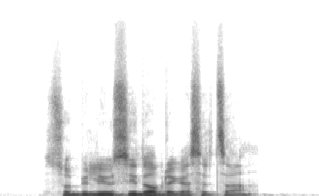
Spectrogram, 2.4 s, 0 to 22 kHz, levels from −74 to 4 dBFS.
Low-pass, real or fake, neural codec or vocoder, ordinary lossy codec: 19.8 kHz; fake; autoencoder, 48 kHz, 128 numbers a frame, DAC-VAE, trained on Japanese speech; none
